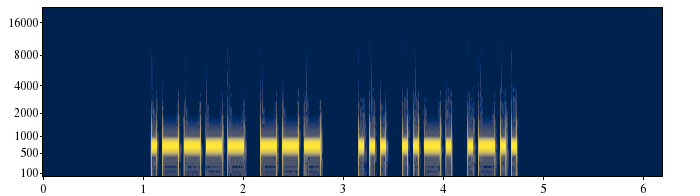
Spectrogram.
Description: Morse code, heard as a keyed tone, about 22 wpm, 700 Hz. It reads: 1O SFL
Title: Winter Field Day Exchanges 22wpm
